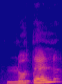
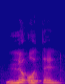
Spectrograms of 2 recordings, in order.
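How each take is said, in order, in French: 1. La voyelle de l'article s'élide et se lie à hôtel. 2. La voyelle de l'article est gardée devant hôtel. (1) "on dit l'hôtel" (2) "il y a des difficultés de prononciation"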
